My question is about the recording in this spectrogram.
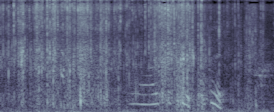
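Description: Gift-wrapping paper crinkling and rustling continuously as a child pulls it off a boxed toy, with a few short voice sounds in the middle.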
